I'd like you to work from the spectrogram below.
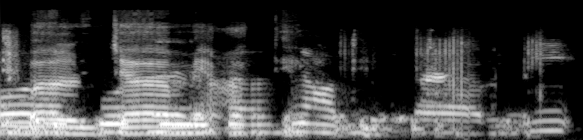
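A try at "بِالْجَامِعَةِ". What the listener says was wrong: bil ya, bukan bal ya. Bil.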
